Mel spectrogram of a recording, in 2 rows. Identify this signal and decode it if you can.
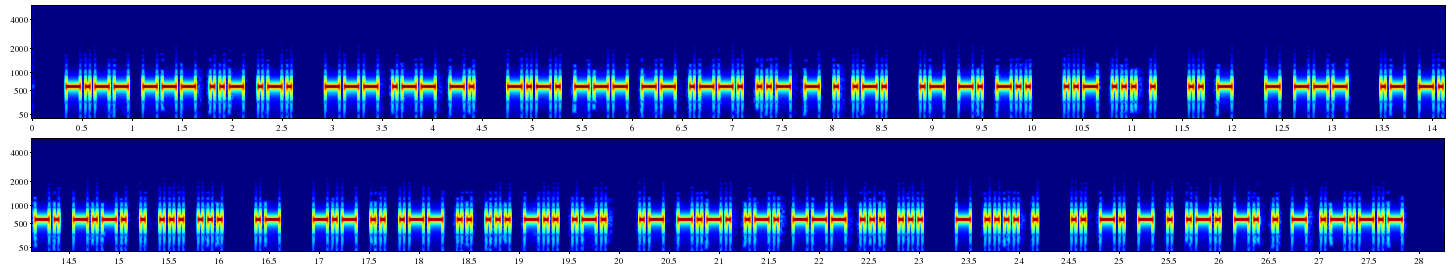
Morse code, heard as a keyed tone, about 25 wpm, 600 Hz. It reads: YOUR OWN COMPUTER AND USE IT TO ACCESS A KIWISDR ACROSS THE INTERNET.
